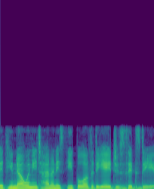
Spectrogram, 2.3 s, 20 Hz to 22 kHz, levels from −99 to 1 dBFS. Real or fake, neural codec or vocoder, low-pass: fake; codec, 16 kHz, 0.5 kbps, FunCodec, trained on LibriTTS, 25 frames a second; 7.2 kHz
